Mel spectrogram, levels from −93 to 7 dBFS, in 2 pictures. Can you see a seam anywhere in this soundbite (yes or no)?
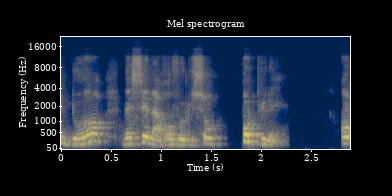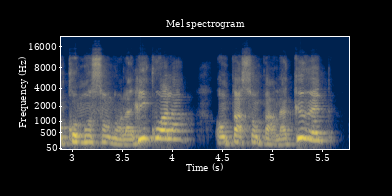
no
